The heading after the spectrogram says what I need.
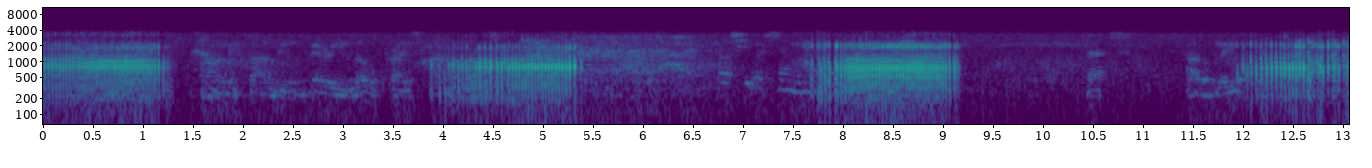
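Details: Pug snoring; loud, rough, vibrating snores repeating every few seconds with quieter breathing between, faint talk in background; snoring.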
